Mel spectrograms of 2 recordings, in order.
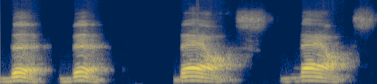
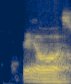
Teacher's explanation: nós acabamos falando com o sotaque e esta palavra acaba perdendo este som leve de D, né? Então, nós falamos teós, porque é assim que nós falamos em português.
